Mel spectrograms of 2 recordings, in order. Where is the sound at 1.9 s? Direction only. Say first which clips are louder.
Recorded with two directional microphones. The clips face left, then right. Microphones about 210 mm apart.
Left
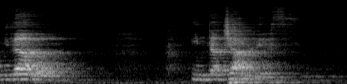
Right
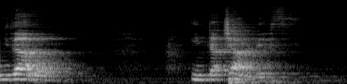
Right 6 dB; 50° right (ahead or behind).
